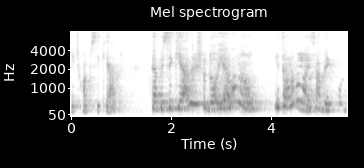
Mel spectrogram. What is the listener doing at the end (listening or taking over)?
listening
